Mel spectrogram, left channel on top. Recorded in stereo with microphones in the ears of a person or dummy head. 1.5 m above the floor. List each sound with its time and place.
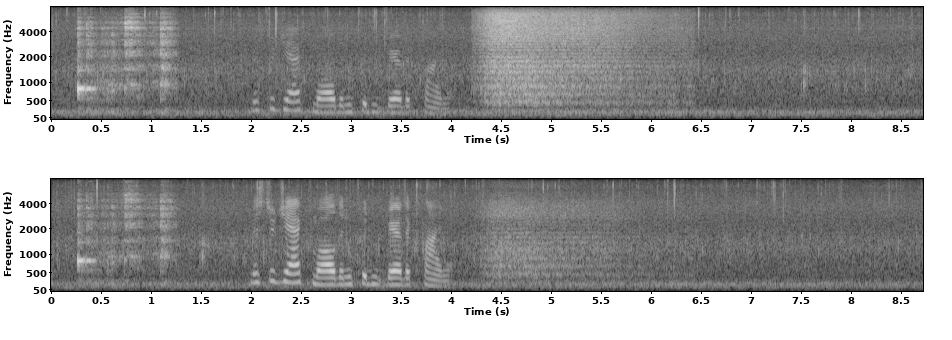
0.3 s dishes clattering: 15° left (ahead or behind)
2.0 s a woman speaking: 50° right (ahead or behind)
4.2 s a splash: 75° left (ahead or behind)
